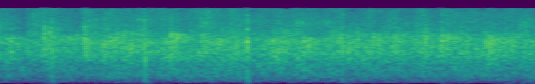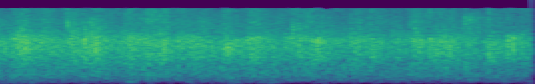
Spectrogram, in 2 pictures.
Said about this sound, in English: So a warm round of applause for them, please.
